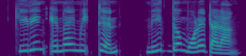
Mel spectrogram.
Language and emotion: Santali, neutral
